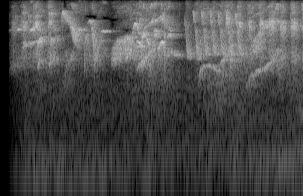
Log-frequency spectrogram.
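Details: Mutation European goldfinch during mating: dense, high twittering song with fast buzzy trills and tinkling notes, a few sliding whistled notes, continuous throughout, over a faint low hum.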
